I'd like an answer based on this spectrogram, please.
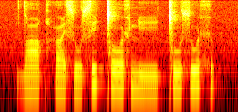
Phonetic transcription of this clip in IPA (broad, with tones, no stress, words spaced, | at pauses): dˤeː˩qʰu˩i̯ su˩si˥ ǀoː˧ħɲiː˩ ǀu˧su˥ħ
